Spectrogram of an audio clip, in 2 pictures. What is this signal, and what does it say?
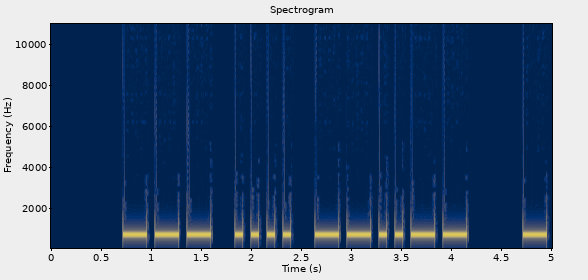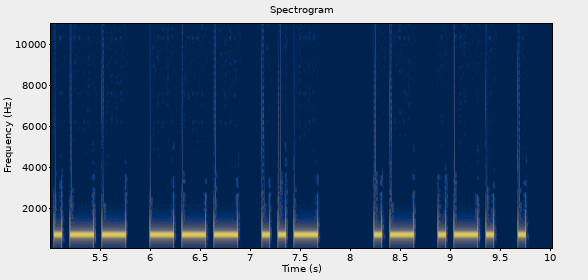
Morse code, heard as a keyed tone, about 15 wpm, 700 Hz. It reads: OH, YOU ARE
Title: Sentences from Top 900 Words 15wpm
